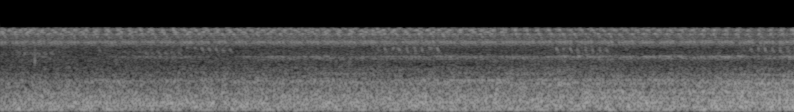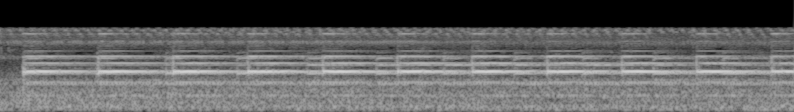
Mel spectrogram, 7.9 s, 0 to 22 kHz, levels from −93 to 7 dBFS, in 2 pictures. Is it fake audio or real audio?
fake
